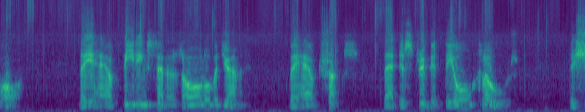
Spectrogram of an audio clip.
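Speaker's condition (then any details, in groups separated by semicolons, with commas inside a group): No condition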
